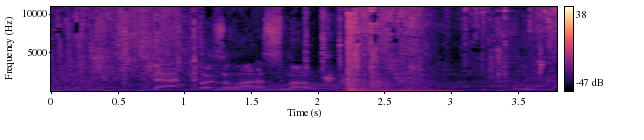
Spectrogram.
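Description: A ray gun fires with crackling electric zaps.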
